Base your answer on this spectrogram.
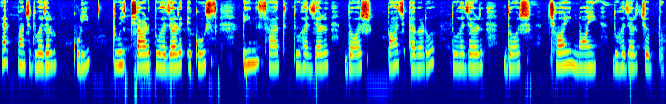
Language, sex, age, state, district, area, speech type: Bengali, female, 45-60, West Bengal, Purba Bardhaman, rural, spontaneous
